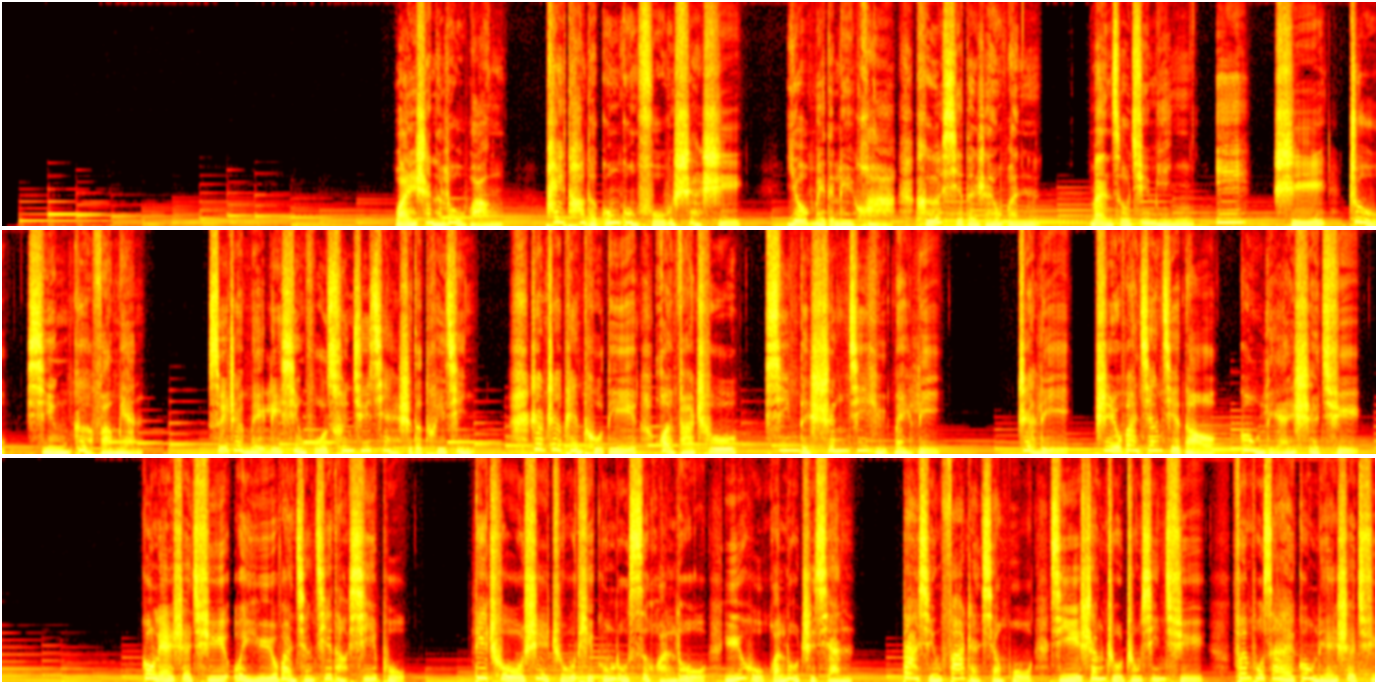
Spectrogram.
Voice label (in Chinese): 女 角色 宣传片; 美丽共联; 幸福水乡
